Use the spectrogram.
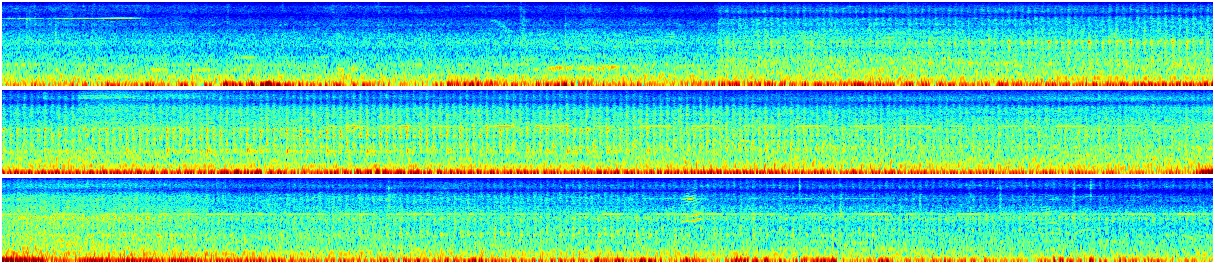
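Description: Bus engines idle in a steady low rumble for the whole stretch, with traffic noise and faint background voices at a busy bus stop on the way from Priory Place to Pool Meadow.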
